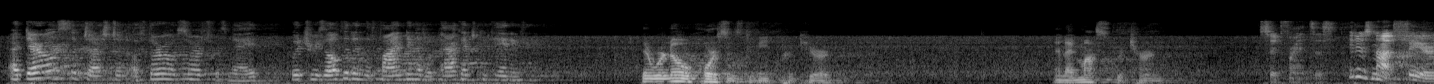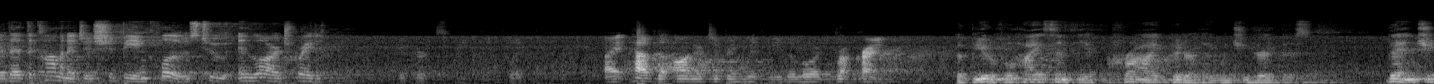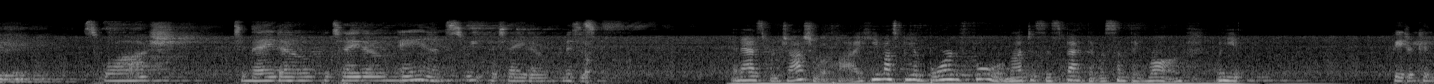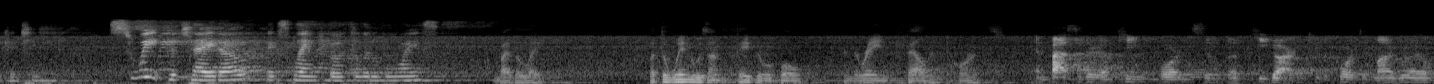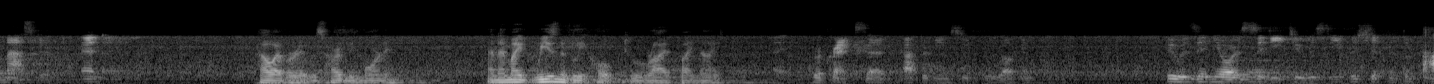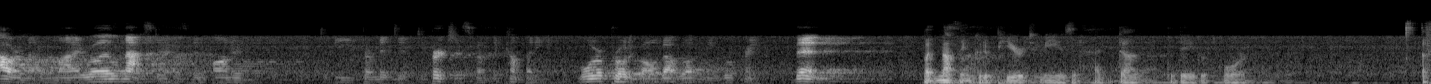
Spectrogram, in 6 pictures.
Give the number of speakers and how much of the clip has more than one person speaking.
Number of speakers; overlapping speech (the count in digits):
7, no overlap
